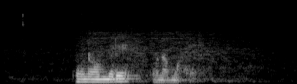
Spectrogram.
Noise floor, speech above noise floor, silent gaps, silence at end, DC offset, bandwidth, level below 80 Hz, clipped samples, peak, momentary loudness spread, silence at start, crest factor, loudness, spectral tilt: -63 dBFS; 42 dB; none; 1 s; under 0.1%; 10.5 kHz; -62 dBFS; under 0.1%; -4 dBFS; 20 LU; 0.75 s; 20 dB; -22 LUFS; -9.5 dB/octave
